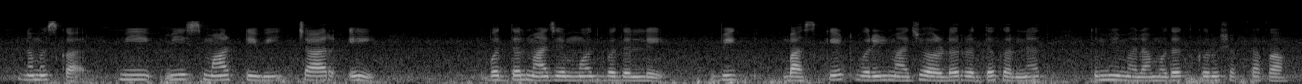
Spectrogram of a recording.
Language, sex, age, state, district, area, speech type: Marathi, female, 30-45, Maharashtra, Nanded, urban, read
